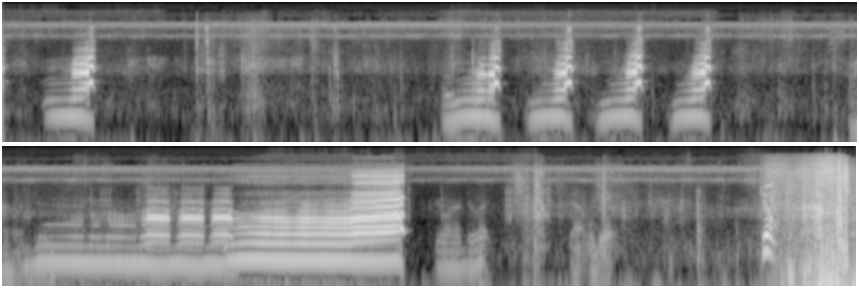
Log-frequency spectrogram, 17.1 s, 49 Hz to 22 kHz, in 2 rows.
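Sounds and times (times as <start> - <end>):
goose call honks: 0.6 - 1.0, 4.7 - 7.1, 9.9 - 11.0, 11.8 - 12.6
long low moan of goose call: 8.5 - 12.6.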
